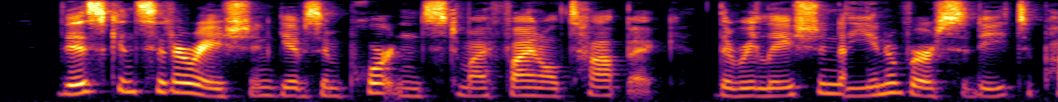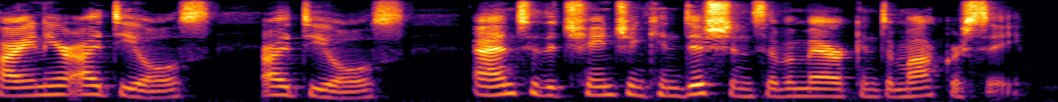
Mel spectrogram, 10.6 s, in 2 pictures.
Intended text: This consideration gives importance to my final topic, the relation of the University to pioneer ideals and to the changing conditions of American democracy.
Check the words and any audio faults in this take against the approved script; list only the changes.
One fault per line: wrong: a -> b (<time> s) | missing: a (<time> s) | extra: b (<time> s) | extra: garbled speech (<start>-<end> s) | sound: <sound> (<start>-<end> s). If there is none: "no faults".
missing: of (4.2 s)
extra: ideals (6.6 s)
